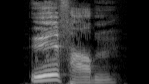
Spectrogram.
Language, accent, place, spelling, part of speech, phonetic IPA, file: German, Germany, Berlin, Ölfarben, noun, [ˈøːlˌfaʁbn̩], De-Ölfarben.ogg
- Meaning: plural of Ölfarbe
